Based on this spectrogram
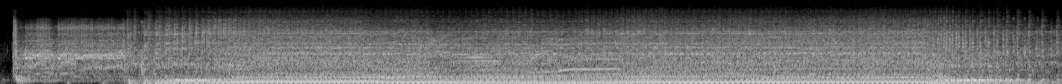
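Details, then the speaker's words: John Deere zero-turn mower with a running Briggs engine, started after fixing the throttle issue: it catches quickly and settles into a steady, even beat of about four per second with no hunting or surging. Normal running. "engine's on I got it mechanically running"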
